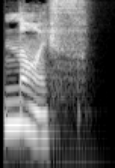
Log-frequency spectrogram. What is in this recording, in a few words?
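"knife", English, British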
